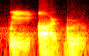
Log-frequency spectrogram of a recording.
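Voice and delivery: low, soft, hint of Groot voice; slow mock Groot. Streamer to viewers as a joke, lightly voiced Groot. Repeats catchphrase slowly, low.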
